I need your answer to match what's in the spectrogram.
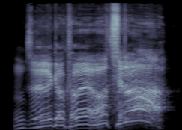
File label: Fall into hell, anime villain character, japanese voice over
